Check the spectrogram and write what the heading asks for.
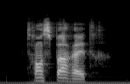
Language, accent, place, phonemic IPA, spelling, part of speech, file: French, France, Lyon, /tʁɑ̃s.pa.ʁɛtʁ/, transparaître, verb, LL-Q150 (fra)-transparaître.wav
- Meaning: 1. to show through (of light etc.) 2. to become apparent, to show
